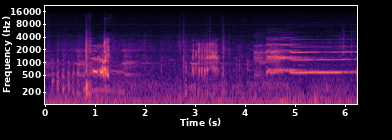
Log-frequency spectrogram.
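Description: Chickens calling: a few short calls in the first few seconds, then a rooster crowing, one long steady call beginning about four and a half seconds in.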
